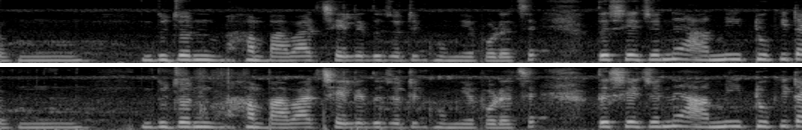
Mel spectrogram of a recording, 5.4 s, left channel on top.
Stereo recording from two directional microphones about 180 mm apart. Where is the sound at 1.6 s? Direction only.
15° left (ahead or behind).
